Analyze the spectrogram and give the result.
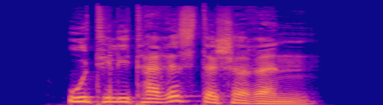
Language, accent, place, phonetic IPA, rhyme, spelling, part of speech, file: German, Germany, Berlin, [utilitaˈʁɪstɪʃəʁən], -ɪstɪʃəʁən, utilitaristischeren, adjective, De-utilitaristischeren.ogg
- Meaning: inflection of utilitaristisch: 1. strong genitive masculine/neuter singular comparative degree 2. weak/mixed genitive/dative all-gender singular comparative degree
